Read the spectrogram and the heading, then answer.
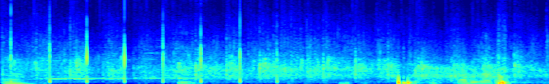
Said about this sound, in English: And so we just, so I want to give you an applause for that.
